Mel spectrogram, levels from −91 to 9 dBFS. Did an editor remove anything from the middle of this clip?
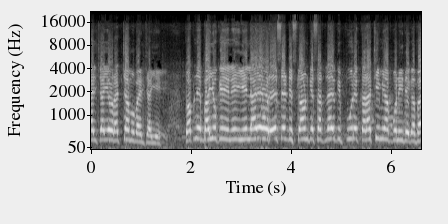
no; 0 cuts

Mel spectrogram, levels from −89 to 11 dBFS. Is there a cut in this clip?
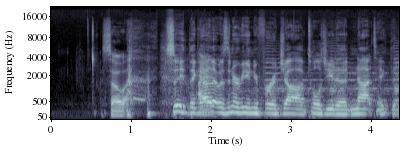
no; 0 cuts

